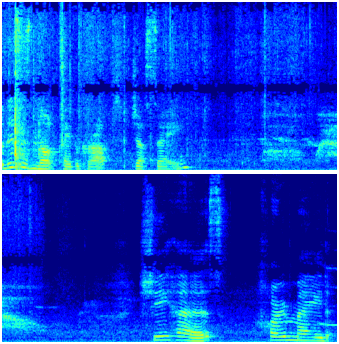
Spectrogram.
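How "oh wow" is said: whispered wow; hushed amazement; breathy awe. Real, not acted. Amazed at gift.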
